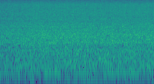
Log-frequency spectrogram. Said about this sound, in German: Es regnet in Costa Rica. Endlich.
